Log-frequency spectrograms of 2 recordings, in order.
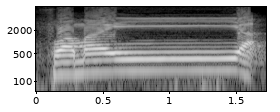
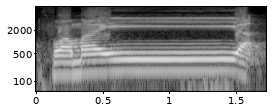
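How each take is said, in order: First: The n merges into a doubled nasal y. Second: The same.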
